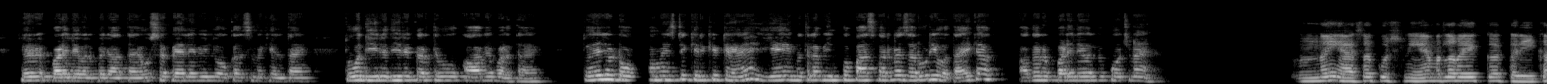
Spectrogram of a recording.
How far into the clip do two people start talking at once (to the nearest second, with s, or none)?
none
